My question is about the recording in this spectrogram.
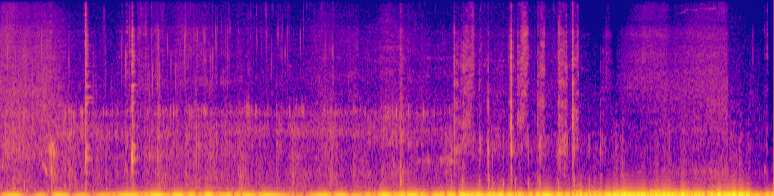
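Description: Scattered clinks and scrapes of a utensil against a camp pot or mug. Wind buffets the microphone with a heavy rumble for the last couple of seconds.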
